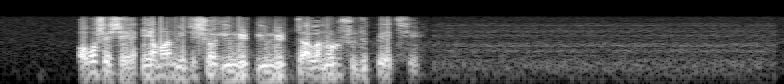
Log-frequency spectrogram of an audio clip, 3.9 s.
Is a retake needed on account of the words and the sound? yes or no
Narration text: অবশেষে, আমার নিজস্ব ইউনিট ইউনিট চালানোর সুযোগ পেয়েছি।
no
